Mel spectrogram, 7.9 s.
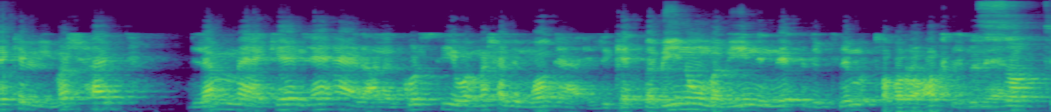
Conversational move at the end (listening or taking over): taking over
